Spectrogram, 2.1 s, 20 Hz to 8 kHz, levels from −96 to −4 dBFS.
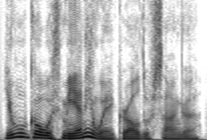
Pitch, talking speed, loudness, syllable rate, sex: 135 Hz, 230 wpm, -16 LUFS, 6.6 syllables/s, male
